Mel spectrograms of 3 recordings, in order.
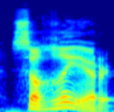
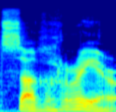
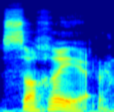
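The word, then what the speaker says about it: صغير: It doesn't have an extra R in it. It's not sagrir or sarir. It's sagir, which is hard for Americans to pronounce right at the beginning.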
